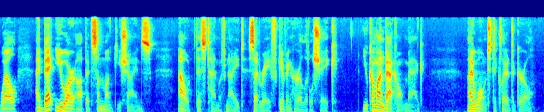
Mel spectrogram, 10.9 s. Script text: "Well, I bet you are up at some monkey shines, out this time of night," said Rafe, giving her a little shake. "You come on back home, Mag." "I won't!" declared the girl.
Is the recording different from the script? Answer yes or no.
no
